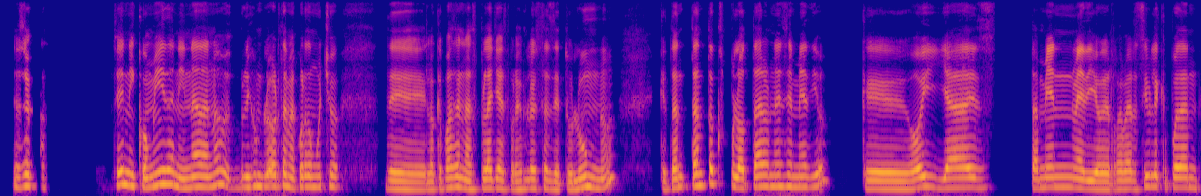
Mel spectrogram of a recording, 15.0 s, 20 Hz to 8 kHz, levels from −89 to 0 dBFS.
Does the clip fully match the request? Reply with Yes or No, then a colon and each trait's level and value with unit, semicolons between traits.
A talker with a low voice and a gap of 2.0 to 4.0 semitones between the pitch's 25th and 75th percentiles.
No: medium, 155 Hz; average, 3.6 semitones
